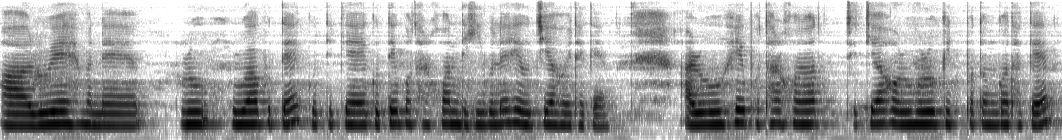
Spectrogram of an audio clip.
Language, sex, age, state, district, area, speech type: Assamese, female, 30-45, Assam, Morigaon, rural, spontaneous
